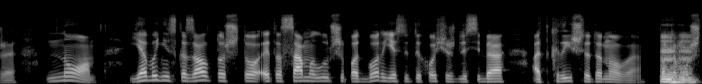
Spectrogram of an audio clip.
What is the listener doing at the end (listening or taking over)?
listening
